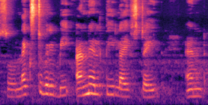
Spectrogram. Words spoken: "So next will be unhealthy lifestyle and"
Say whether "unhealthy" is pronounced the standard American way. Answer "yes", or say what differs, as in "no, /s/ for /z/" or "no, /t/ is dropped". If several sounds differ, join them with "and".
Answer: no, /t/ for /θ/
